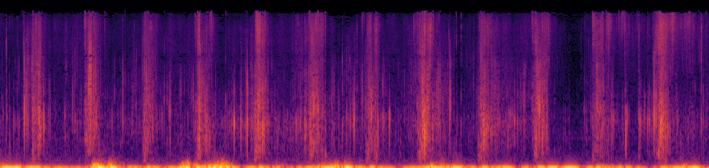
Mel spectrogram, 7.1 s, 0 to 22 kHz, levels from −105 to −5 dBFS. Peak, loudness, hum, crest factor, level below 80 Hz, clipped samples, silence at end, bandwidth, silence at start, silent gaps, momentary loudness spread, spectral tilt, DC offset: -10 dBFS; -39 LUFS; none; 14 dB; -32 dBFS; under 0.1%; 0 s; 16 kHz; 0 s; none; 16 LU; -4 dB/octave; under 0.1%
